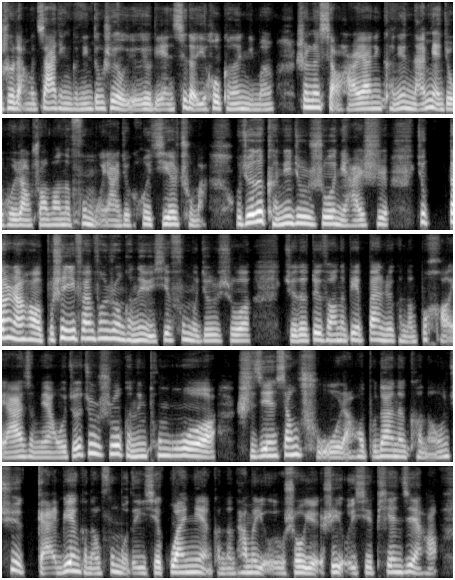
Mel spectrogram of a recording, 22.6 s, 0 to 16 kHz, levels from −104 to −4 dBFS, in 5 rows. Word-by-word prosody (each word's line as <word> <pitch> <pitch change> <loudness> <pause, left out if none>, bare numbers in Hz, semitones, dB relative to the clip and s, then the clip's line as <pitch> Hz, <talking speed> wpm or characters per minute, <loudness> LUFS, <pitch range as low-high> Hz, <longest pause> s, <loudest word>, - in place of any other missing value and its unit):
说 210 - +2
两 190 - -1
个 170 - -6
家 195 +3 +2
庭 185 -3 -4
肯 175 - -7
定 180 +1 -3
都 200 +1 -2
是 220 - 0
有 180 -5 +3
有 160 - -4
有 175 - +2
联 170 +1 -5
系 235 +5 -2
的， - - +3
以 175 - -2
后 200 +2 +1
可 185 - -7
能 180 +1 -1
你 165 - -6
们 165 +2 -7 0.2
生 235 -1 +2
了 230 - +5
小 - - -2
孩 160 - -5
儿 175 - +4
呀， 185 +1 +5
你 195 - -2
肯 195 -3 -7
定 200 0 0
难 175 +5 -2
免 225 -7 +2
就 175 -1 +1
会 180 0 -1
让 175 -1 -1
双 185 0 -3
方 185 0 -2
的 185 - -3
父 225 - -5
母 190 -5 -3
呀 170 -1 -7
就 175 - -4
会 190 +4 -3
接 205 +2 +2
触 195 -2 -9
嘛。 160 -1 -11 0.3
我 215 - -1
觉 250 +5 +10
得 310 +2 +10
肯 190 -7 -2
定 225 +2 +3
就 235 - +5
是 220 - +4
说 215 +2 +3
你 185 -5 -1
还 165 +1 -4
是 190 +2 -4 0.3
就 275 - +2 0.2
当 285 0 +7
然 230 -1 +6
哈， 220 -3 +5
不 210 +3 -5
是 285 - +3
一 265 0 +4
帆 260 -1 +2
风 265 +1 0
顺， 245 -3 +2
可 215 - -2
能 205 +2 +1
有 185 - 0
一 170 - 0
些 210 +3 -3
父 230 +3 -7
母 195 -5 -1
就 190 +2 -3
是 190 - -4
说， 190 0 -2 0.3
觉 180 - -3
得 190 +1 +1
对 220 +2 +3
方 195 -1 -2
的 195 - -2
变 210 0 -1
伴 220 -2 0
侣 190 - -2
可 180 - -10
能 160 -1 -8
不 200 - -7
好 - - -7
呀 175 +3 0
怎 190 -2 -6
么 165 - -8
样。 165 -1 -6
我 170 - -3
觉 215 - -5
得 255 - +3
就 300 +3 +2
是 - - -3
说 280 +1 +3
可 225 - -3
能 205 +2 0
通 230 +1 -2
过 210 -5 +4 0.2
时 190 - -7
间 220 +1 +3
相 255 +3 +2
处， 170 -8 -5
然 165 +2 -4
后 185 - -4
不 180 0 -10
断 205 0 +1
地 185 - -2
可 175 - -10
能 175 +4 -7
去 245 +2 -2
改 175 +1 -3
变 240 +4 +5
可 190 - -7
能 165 -1 -6
父 235 - -6
母 200 -6 -2
的 175 - -10
一 175 0 -4
些 180 +1 0
观 200 +2 +3
念， 205 -2 -1
可 175 - -15
能 165 0 -9
他 195 +3 -4
们 195 -1 -1
有 175 - -4
的 175 - -6
时 195 - -2
候 190 - +5
也 170 - +1
是 205 - 0
有 - - -2
一 175 - -5
些 185 +1 -5
偏 210 +3 -2
见 205 -5 -1
哈。 165 -1 -11
195 Hz, 380 characters per minute, -21 LUFS, 175-220 Hz, 0.3 s, 觉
